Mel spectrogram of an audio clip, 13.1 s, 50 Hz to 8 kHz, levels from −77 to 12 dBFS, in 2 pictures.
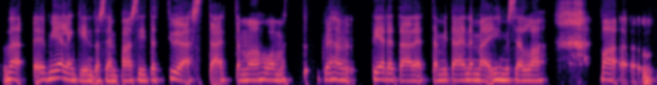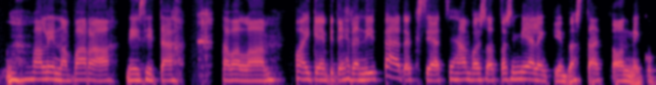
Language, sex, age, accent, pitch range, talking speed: Finnish, female, 20-39, native, 165-190 Hz, 140 wpm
